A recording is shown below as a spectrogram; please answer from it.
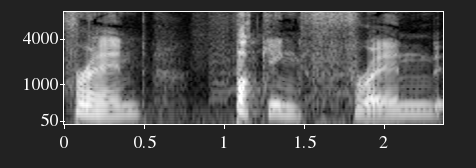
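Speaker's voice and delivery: mock very high, wound-up, unhinged raving. Retelling Jay jumping on the car roof: imitating Jay going off the deep end. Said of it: "he is just is going off the deep end".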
